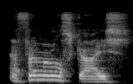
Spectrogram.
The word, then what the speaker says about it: Ephemeral Skies: I need to Ephemeral pronounce it good. Skies. Ephemeral Skies.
